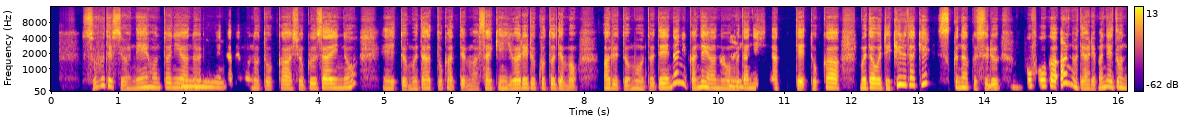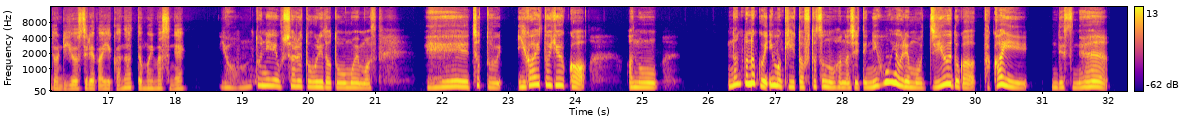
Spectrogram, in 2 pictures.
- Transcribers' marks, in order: other background noise
- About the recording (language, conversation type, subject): Japanese, podcast, 食事のマナーで驚いた出来事はありますか？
